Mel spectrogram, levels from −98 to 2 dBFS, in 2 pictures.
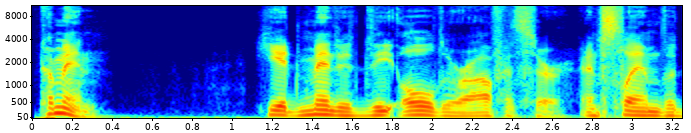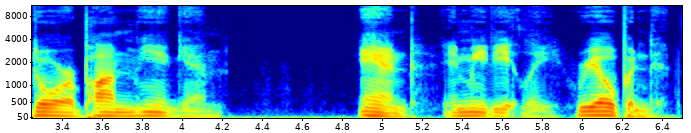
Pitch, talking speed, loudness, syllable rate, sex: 95 Hz, 165 wpm, -21 LUFS, 6.5 syllables/s, male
